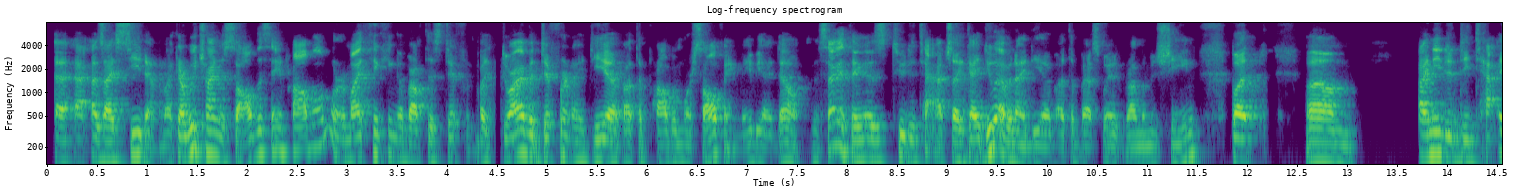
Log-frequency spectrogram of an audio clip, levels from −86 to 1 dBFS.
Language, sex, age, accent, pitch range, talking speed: English, male, 30-49, American, 115-145 Hz, 255 wpm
